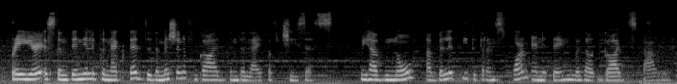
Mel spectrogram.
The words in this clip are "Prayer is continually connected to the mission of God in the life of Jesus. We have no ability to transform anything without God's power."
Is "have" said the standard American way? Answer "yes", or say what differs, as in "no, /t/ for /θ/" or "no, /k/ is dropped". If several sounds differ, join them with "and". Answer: yes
